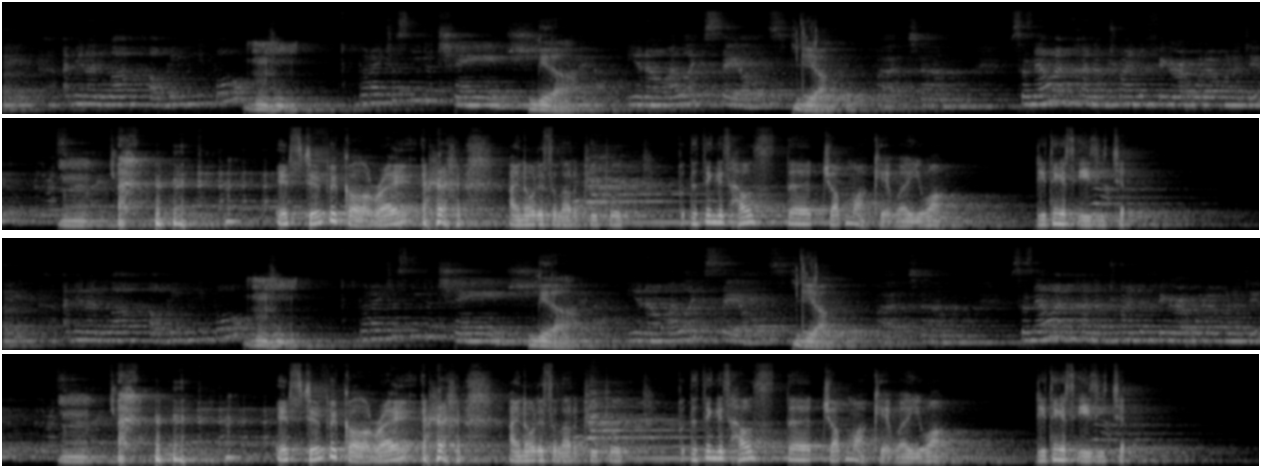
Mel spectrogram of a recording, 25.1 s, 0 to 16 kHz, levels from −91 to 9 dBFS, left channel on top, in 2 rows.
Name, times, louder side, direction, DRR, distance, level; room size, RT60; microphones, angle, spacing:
voice 1, 0.0-2.4 3.5-5.4 5.7-13.7 14.1-15.9 17.5-17.6 18.1-18.7 23.4-23.7, left 2 dB, 15° left, 1 dB, 4.2 m, -48 dB
voice 2, 2.5-2.9 5.3-5.7 7.9-8.3 13.1-14.0 14.3-14.4 14.8-14.9 15.3-18.8 19.3-22.0 22.9-23.8, right 1 dB, 5° right, 10 dB, 0.9 m, -32 dB
Wind instrument woodwind instrument, 18.4-22.7, right 3 dB, 35° right, 5.7 m, -48 dB
20.0 x 19.0 x 10.0 m, 2.1 s
head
